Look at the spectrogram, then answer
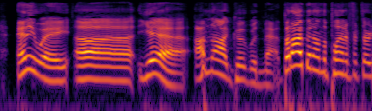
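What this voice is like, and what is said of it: Usual voice. Nothing is said of it.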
